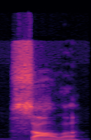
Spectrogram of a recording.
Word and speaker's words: Saleh: How do you say it? Saleh. Saleh hates the spelling. women. The spelling is opposite of Selah from the Bible. So it's yeah. Okay, so it's Saleh. Saleh.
